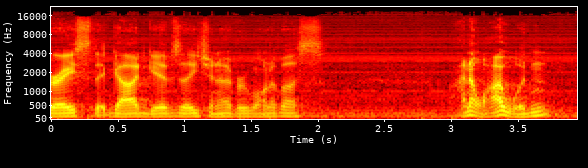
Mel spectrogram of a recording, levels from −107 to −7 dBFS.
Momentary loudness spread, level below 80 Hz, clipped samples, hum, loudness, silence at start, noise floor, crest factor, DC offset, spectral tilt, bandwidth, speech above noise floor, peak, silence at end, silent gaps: 22 LU; -66 dBFS; under 0.1%; none; -32 LUFS; 0 s; -52 dBFS; 22 dB; under 0.1%; -4 dB/octave; 19 kHz; 20 dB; -12 dBFS; 0 s; none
